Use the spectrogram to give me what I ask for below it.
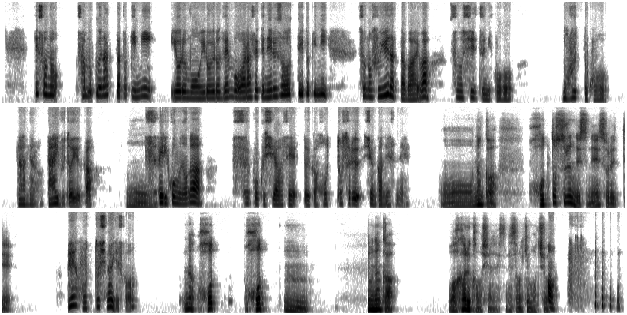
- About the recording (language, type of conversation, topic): Japanese, podcast, 夜、家でほっとする瞬間はいつですか？
- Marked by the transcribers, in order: surprised: "え"; chuckle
